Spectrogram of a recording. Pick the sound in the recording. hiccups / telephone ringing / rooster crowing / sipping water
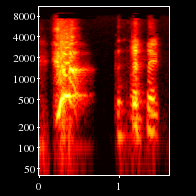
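hiccups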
